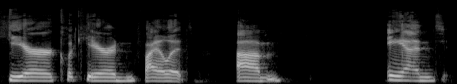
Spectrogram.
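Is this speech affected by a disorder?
No.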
